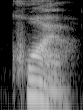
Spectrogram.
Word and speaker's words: choir: Here's an exception with the OI spelling. It's choir.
